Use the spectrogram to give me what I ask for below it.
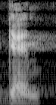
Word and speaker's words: Gem: It's spelled G-E-M, but that's how he pronounced it there, Game.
